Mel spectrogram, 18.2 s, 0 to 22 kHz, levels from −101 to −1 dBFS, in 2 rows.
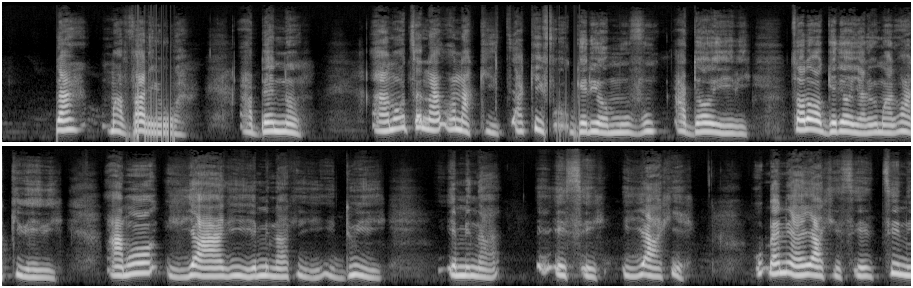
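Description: Processor overload crackle tears through the speech from 1.24 to 1.72 s and again from 5.42 to 5.77 s. Missed processing deadlines leave a run of silent gaps roughly 10 ms long, heard as gritty crackle. The waveform shows repeated flat dropouts, and the spectrogram shows dense broadband vertical streaks at their hard edges.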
